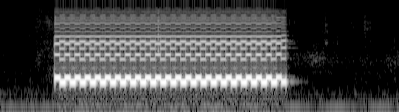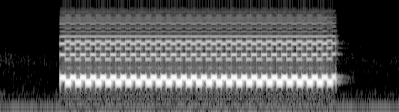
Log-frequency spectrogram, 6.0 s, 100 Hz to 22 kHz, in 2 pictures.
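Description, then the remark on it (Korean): A telephone rings with an incoming call on a winter day, twice, each ring a steady, bright electronic trill lasting about two seconds, with a pause of silence between them over a faint low hum. “그 사람과 헤어지고 5년이 지난 어느 겨울날 전화가 한 통 걸려왔습니다.”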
